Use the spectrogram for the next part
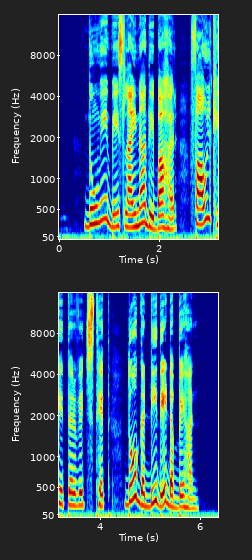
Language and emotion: Punjabi, neutral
